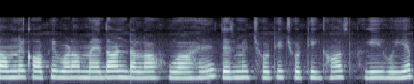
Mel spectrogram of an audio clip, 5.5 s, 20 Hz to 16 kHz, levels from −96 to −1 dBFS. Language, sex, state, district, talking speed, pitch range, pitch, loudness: Hindi, female, Uttarakhand, Tehri Garhwal, 140 wpm, 230-245 Hz, 235 Hz, -18 LUFS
